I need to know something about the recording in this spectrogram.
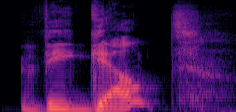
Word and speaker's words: Weigelt: So the people that didn't like it included a guy named, and I haven't written down, Enrico Weigelt, I believe is how you would pronounce that. It's spelled Weigelt.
